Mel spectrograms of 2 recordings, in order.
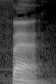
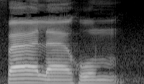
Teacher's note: Fa, itu salah. Kena guna gigi atas bertemu dengan bibir bawah, bibir yang di dalam. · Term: huruf fa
